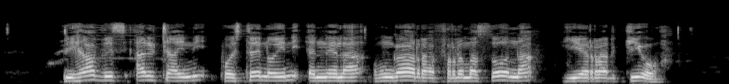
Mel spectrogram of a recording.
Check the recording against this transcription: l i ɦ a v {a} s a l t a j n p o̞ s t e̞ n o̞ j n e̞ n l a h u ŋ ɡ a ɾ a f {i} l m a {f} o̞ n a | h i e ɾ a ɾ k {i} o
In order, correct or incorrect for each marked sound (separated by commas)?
incorrect, incorrect, incorrect, correct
